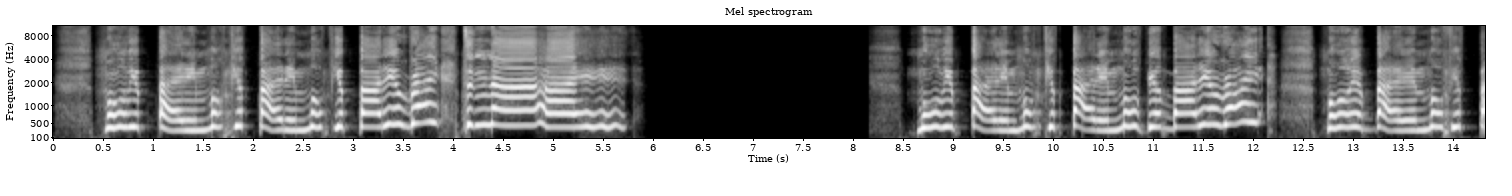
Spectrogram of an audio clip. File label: vocal chain Raw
